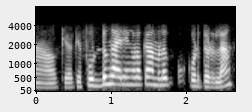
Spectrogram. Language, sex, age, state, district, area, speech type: Malayalam, female, 30-45, Kerala, Wayanad, rural, conversation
